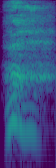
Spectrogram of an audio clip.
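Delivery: high, loud imitated war cry; imitated roar. Nicolas Cage's character attacking the man, roaring. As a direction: roar as you lunge in. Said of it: "goes like".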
